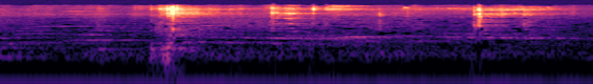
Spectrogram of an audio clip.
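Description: A few faint clicks and light knocks of a small stainless-steel food box being handled and opened, the clearest about half a second in.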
